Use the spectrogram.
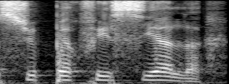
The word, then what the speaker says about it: superficiel: danh từ là superficie thì tính từ là superficiel, ciel, và phát âm là ciel.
